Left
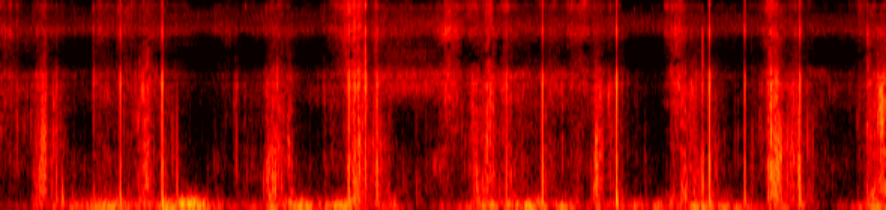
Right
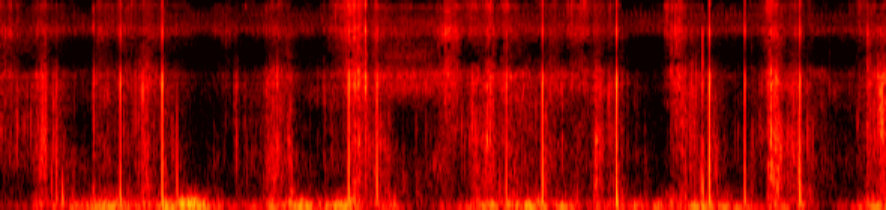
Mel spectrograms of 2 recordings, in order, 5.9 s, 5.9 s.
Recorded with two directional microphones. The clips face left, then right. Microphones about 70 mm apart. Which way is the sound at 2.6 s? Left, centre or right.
Left.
